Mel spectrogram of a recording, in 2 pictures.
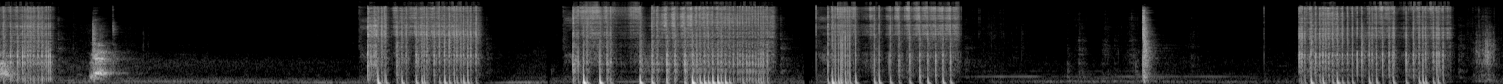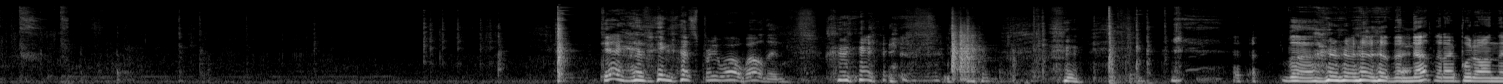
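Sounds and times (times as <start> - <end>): welding arc crackling: 0.0 - 0.7, 3.6 - 4.9, 5.6 - 10.2, 13.0 - 14.6.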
